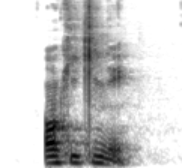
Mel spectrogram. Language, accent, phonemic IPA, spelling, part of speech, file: French, France, /ɑ̃.ki.ki.ne/, enquiquiner, verb, LL-Q150 (fra)-enquiquiner.wav
- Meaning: to annoy; to pester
